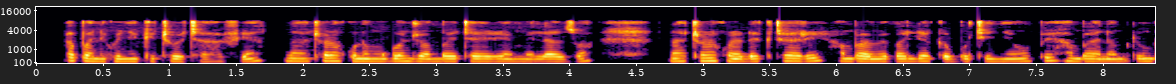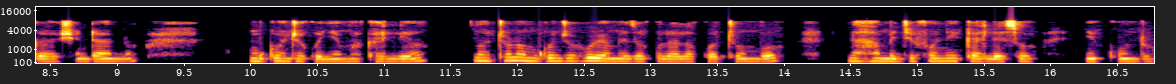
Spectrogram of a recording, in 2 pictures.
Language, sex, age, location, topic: Swahili, female, 25-35, Nairobi, health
